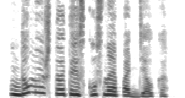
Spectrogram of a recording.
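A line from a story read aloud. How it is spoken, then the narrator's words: Sad. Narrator (Russian): грустно заявила Маришка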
